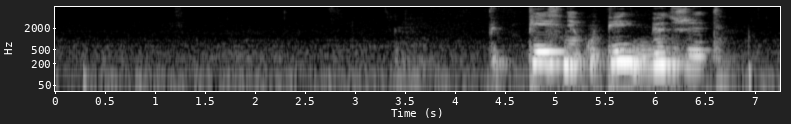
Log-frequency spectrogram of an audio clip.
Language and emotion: Russian, neutral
